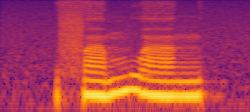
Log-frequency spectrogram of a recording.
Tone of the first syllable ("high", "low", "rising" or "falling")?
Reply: rising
